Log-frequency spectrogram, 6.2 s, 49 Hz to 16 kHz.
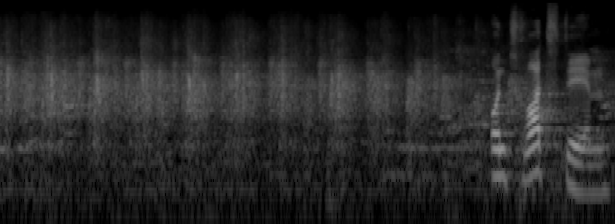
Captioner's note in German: Beifall BÜNDNIS 90/DIE GRÜNEN - Zurufe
